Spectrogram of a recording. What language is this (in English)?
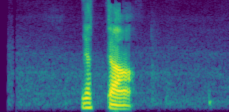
Cantonese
